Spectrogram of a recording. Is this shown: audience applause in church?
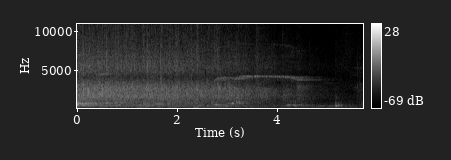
yes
